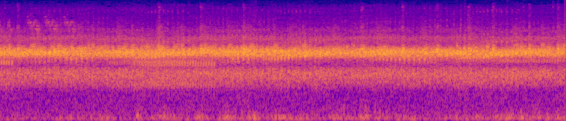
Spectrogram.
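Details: Full spring chorus of spring peepers at a northeast Kansas pond, countless shrill high peeps blending into a steady ringing band, with faint low rumbles beneath.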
